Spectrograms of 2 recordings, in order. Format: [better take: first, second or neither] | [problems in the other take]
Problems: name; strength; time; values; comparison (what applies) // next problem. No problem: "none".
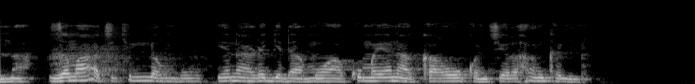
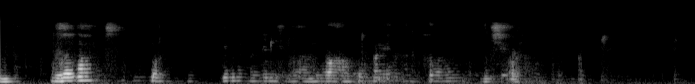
first | noise reduction (neural mask model DeepFilterNet 3)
